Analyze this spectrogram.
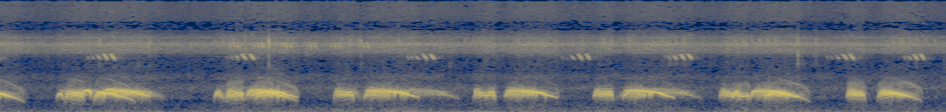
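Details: A wild-caught spotted dove with a strong contest temperament sings structured thúc gù and lèo dặm phrases. Clipped notes give way to sliding, descending coos in uneven groups, over a constant faint hiss.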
